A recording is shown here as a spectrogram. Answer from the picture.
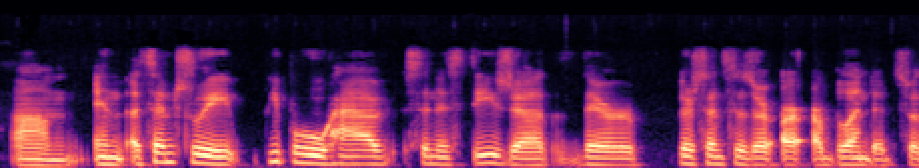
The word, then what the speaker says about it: synesthesia: There's actually an A in the middle of the word, so you mispronounce it like synesthesia. – Yeah. – But it's synesthesia, like anesthesia, but uh-huh.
